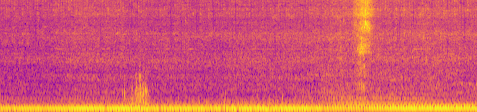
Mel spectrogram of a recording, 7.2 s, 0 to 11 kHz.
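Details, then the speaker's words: 2007 Grand Prix with rebuilt Gen 5 supercharger/intercooler and new heater core, first startup after install: steady, low, even idle rumble with no knocks, whine or rattle, intercooler pump running. A slight exhaust leak was also noticed. Normal idle. "Intercooler's running. Nice and smooth. Sounds much better."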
